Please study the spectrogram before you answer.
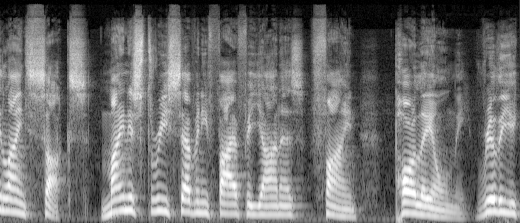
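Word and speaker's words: Yanez: order we'll start with Adrien janz first or yanes as he likes it pronounced now he should kill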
